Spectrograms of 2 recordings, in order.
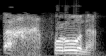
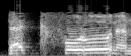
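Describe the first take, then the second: First: The consonant is a rasping kh sound. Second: The consonant is a plain k sound. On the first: The speaker calls it wrong. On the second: The speaker calls it right.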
